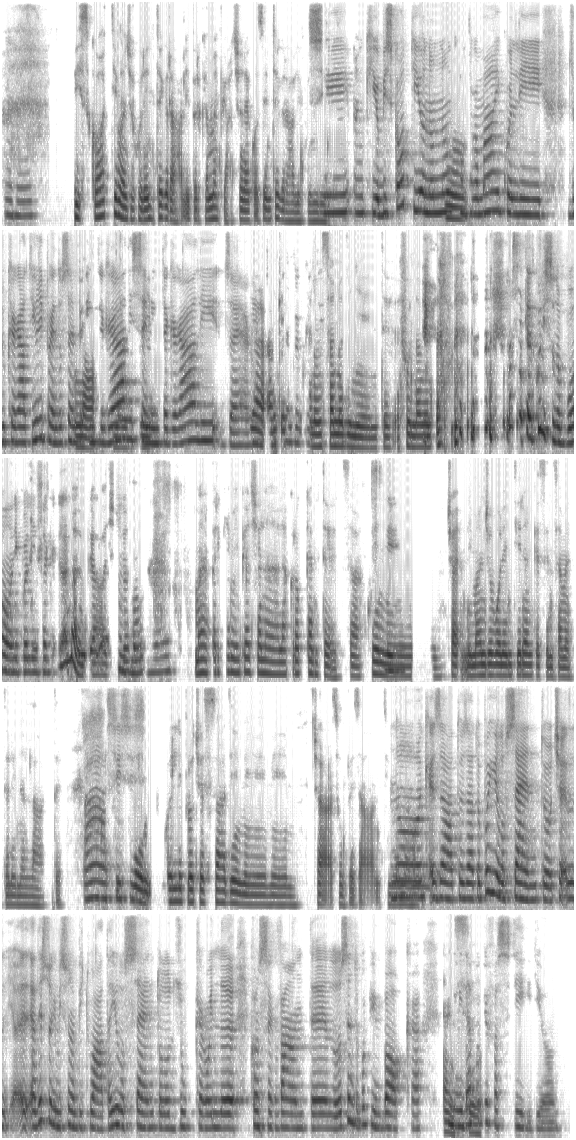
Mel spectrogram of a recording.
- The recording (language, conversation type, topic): Italian, unstructured, Come scegli i pasti quotidiani per sentirti pieno di energia?
- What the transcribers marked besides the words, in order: tapping; other background noise; "sempre" said as "sempe"; distorted speech; chuckle; drawn out: "quindi"; "cioè" said as "ceh"; "metterli" said as "mettelli"; "cioè" said as "ceh"; "cioè" said as "ceh"; "proprio" said as "popio"; "proprio" said as "popio"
